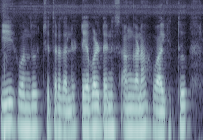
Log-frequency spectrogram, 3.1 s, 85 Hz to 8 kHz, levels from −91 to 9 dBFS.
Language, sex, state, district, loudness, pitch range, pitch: Kannada, male, Karnataka, Koppal, -16 LUFS, 115-130 Hz, 125 Hz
